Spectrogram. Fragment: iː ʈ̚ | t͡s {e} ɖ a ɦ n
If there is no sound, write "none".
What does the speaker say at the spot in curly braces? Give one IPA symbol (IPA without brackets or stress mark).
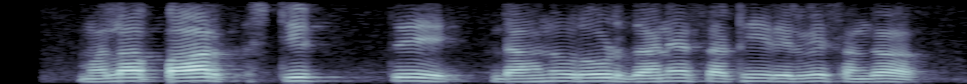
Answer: e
